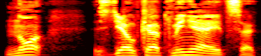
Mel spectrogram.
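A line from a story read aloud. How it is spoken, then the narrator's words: Shouted. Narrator (Russian): крикнул Стратмор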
